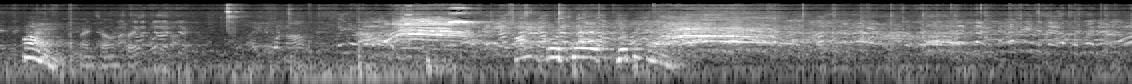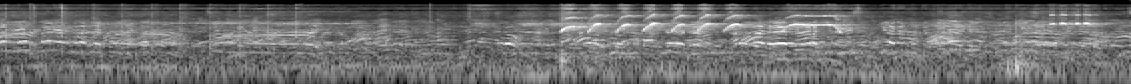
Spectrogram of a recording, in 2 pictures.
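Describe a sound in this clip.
Young men talk and call out to one another on the court.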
